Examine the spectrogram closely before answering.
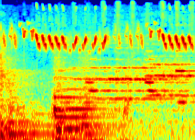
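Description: Rapid, high-pitched chirps from a small bird repeat in quick bursts over a steady backdrop of sustained tones, fairly clear, with no one talking.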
